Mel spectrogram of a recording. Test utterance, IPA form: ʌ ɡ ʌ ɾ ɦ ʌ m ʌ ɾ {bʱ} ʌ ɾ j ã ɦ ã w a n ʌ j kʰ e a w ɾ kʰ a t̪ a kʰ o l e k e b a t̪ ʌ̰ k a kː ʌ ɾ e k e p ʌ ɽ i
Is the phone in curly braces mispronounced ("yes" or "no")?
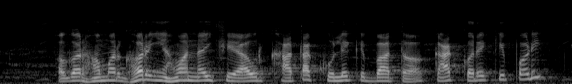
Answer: yes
